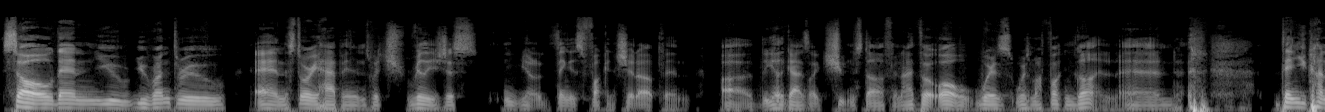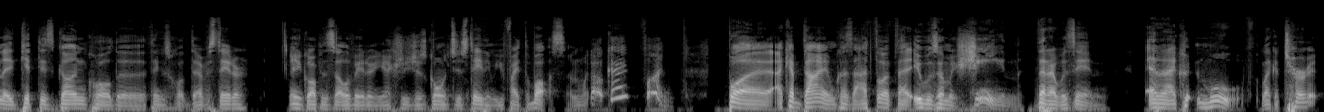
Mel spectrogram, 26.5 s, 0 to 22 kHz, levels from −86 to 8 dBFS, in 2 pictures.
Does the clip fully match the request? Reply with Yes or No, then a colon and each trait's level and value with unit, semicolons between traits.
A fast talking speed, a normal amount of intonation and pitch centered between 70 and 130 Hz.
Yes: fast, 225 wpm; average, 3.0 semitones; low, 100 Hz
